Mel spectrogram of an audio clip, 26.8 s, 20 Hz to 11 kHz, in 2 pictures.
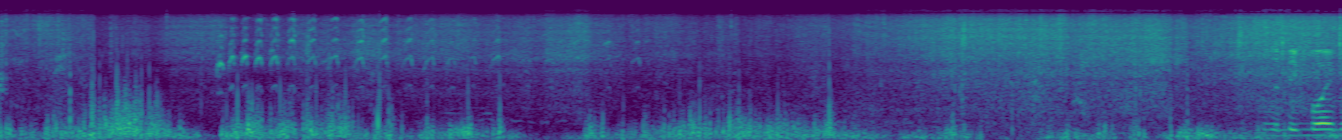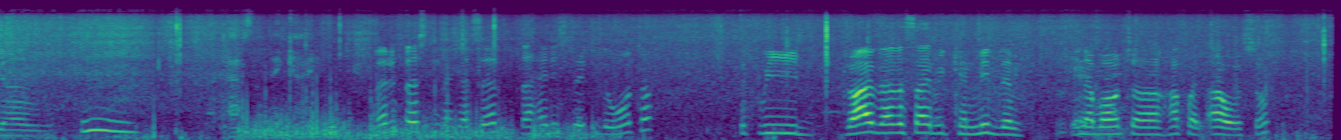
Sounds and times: Speech: 12.7 - 14.8, 17.2 - 20.0, 20.9 - 26.2
Stream: 20.3 - 25.8.

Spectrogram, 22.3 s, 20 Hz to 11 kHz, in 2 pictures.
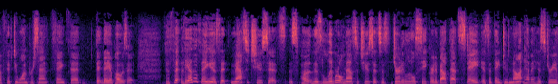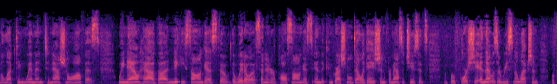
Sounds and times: Female speech, woman speaking: 0.0 - 2.7, 3.3 - 22.3.

